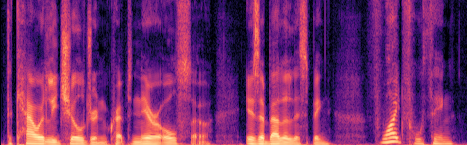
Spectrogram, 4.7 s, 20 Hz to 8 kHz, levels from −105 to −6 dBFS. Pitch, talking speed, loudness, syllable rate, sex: 110 Hz, 115 wpm, -18 LUFS, 5.4 syllables/s, male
